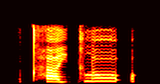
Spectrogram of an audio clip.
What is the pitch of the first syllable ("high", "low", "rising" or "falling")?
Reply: low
